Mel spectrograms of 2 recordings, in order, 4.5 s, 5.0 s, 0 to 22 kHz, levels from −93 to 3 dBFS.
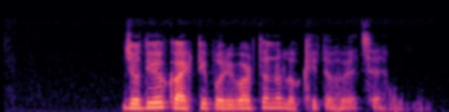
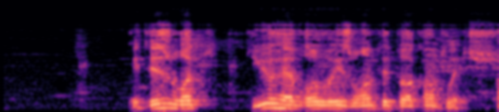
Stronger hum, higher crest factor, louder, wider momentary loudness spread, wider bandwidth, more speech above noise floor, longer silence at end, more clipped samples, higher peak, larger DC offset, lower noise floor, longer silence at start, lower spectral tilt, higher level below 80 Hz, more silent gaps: neither; about the same, 20 dB vs 16 dB; second, -23 LUFS vs -17 LUFS; first, 15 LU vs 12 LU; about the same, 9.6 kHz vs 9.6 kHz; second, 51 dB vs 56 dB; first, 0.5 s vs 0 s; neither; about the same, -4 dBFS vs -2 dBFS; neither; about the same, -74 dBFS vs -72 dBFS; about the same, 1.2 s vs 1.3 s; first, -7.5 dB/octave vs -4.5 dB/octave; about the same, -60 dBFS vs -56 dBFS; neither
